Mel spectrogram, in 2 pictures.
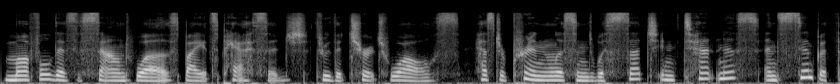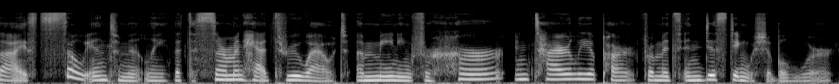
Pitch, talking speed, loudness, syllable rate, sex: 195 Hz, 130 wpm, -18 LUFS, 4.0 syllables/s, female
